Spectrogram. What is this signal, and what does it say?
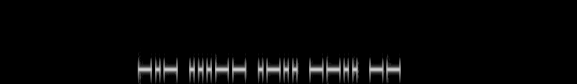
Morse code, heard as a keyed tone, about 28 wpm, 700 Hz. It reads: K3LZM
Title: USA Call Signs - 5 Characters - Repeated 3x - 28wpm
